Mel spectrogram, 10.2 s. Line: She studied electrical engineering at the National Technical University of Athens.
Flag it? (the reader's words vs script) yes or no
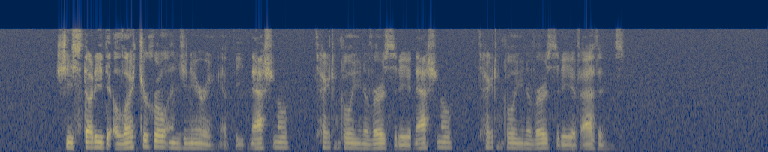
yes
